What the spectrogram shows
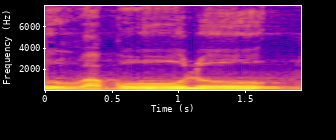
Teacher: قاف کو بولڈ کرتے ہوئے ایک الف کے برابر لمبا کرنا ہے واو مدہ کی وجہ سے ، اور لام کو بھی ایک الف کے برابر لمبا کرنا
